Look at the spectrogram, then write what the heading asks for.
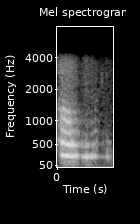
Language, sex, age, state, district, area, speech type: Odia, female, 18-30, Odisha, Koraput, urban, conversation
